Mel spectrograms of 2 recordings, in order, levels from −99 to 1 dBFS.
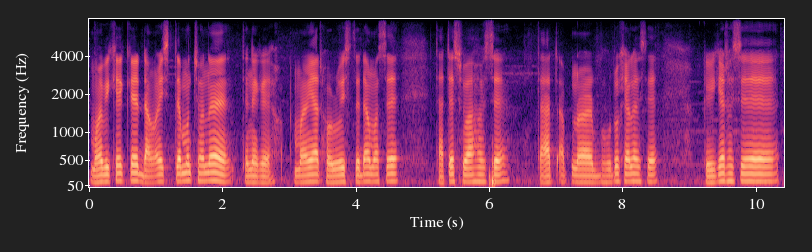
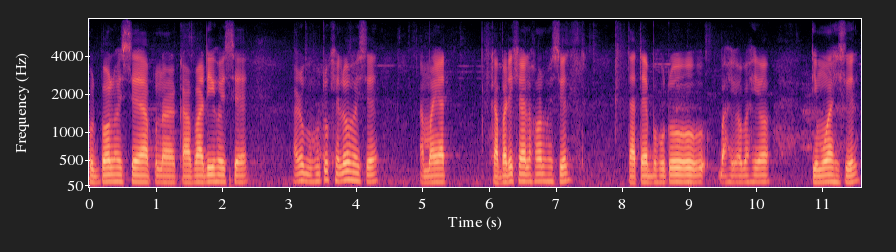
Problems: background sounds at intervals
